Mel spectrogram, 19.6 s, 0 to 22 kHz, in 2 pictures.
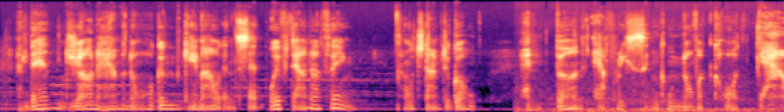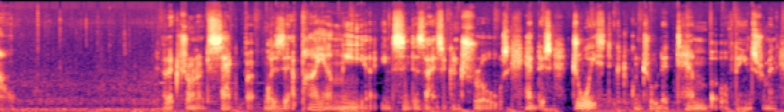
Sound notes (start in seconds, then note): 10.1 the sounds of fire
